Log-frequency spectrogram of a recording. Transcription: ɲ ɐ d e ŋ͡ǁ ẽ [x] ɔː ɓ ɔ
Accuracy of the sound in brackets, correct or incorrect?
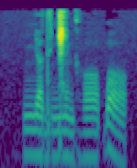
incorrect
